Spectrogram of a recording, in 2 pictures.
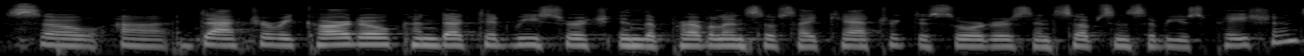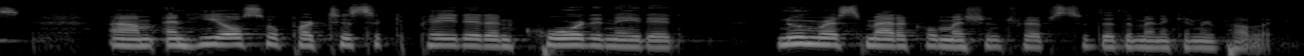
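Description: A woman's voice: medium pitch, fairly even intonation, normal speed, a little mellow. A woman with a mid-range voice addresses a public meeting as a residency program presenter. She introduces colleagues in a semi-formal spoken style. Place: public board meeting room.

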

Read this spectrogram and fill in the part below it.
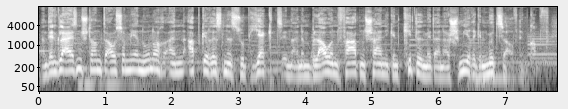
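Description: Casting: retired old military doctor male actor, mid-pitched, genteel storyteller for radio drama, faint music beneath. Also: close to an everyday voice. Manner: measured, genteel, reminiscing. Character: retired old army doctor, dutiful, reflective male narrator. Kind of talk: scripted first-person radio play narration in German.

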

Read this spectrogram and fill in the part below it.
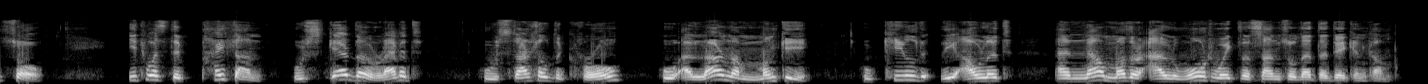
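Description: A commanding lion king passing judgment in an animal folktale, acted by a male storyteller. He declaims slowly and grandly, with sweeping pitch. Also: sing-song, dark tone, breathy edge, dry recording, lo-fi sound, exaggerated voice. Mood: proclaiming. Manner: declamatory, deliberate, building through lists.

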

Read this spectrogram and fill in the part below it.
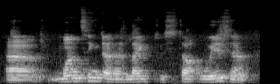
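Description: A middle-aged man giving a relaxed classroom lecture, hesitant with many fillers, recorded by a camera at a distance. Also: mid-range voice, measured pace, reverberant. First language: not Norwegian. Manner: hesitant, many "uh" fillers, gestures while talking. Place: classroom with projector screen. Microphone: far camera.

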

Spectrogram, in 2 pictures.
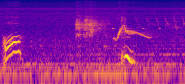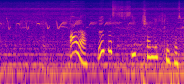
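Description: A woman's voice: sits high, huge pitch swings, drawn-out words, long pauses. A woman casually commenting on an online game she is playing, a bit sick and short of breath, rambling and correcting herself with jokes. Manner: rambling, self-correcting, joking. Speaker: gameplay streamer. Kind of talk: casual let's play commentary. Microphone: desk microphone in a new recording room. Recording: voice over loud game music.

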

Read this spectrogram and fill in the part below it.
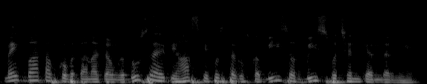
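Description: A man's voice: mid-range voice, animated, brisk, slight background noise. A man in his forties, a visiting preacher giving a sermon with prayer on a large conference stage into a handheld mic, fervent and emphatic, often calling out hallelujah. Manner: fervent, repeats hallelujah, loud emphatic bursts. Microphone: handheld microphone.

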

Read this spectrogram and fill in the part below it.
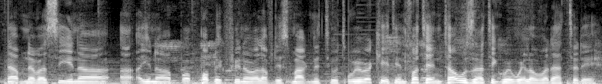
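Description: A man's voice: mid-range voice, steady tone, quick pace, warm tone, faint music behind. A man giving an unscripted interview as an event organiser.

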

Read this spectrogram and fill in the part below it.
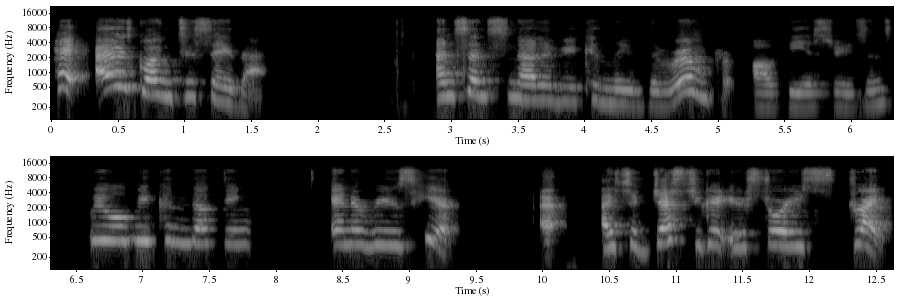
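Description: Young woman as a high-voiced bossy investigator. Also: animated, a little slow, fairly bright tone, heavily acted. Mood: officious. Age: young adult. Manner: officious, formal. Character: brisk, bossy investigator questioning suspects. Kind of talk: stage-style mystery radio play acting.

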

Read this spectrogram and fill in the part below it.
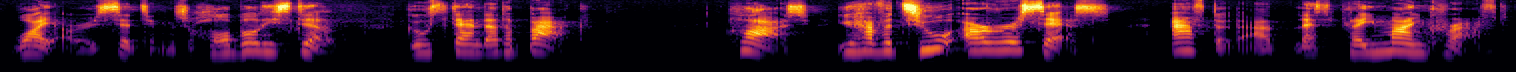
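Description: A woman's voice: medium pitch, very animated, moderate pace, fairly bright tone. A young performer voicing a strict, scolding male schoolteacher in a school radio drama. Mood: odd.

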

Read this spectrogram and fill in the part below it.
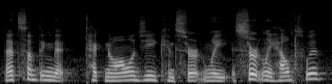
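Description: A woman's voice: medium pitch, fairly quick, a little mellow. Earnest middle-aged woman candidate. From Boston. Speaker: political candidate. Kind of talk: TV interview answers. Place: TV news studio. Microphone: lapel mic.

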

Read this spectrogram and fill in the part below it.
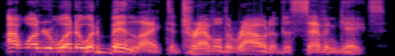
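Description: A man acts out a creepy janitor hosting an audio horror anthology. His voice is gravelly and forceful, swinging widely in pitch on the low side. He muses theatrically, with a wry, playful edge. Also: huge pitch swings, moderate pace, heavily acted. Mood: wry, eerie. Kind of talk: horror anthology host narration.

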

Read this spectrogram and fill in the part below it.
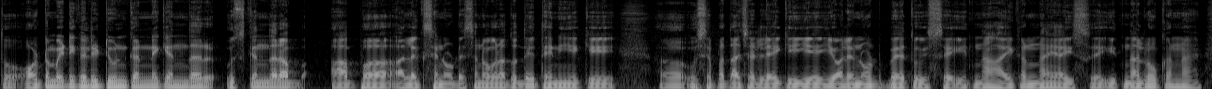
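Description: A man talks a learner through music software in an informal tutorial. His voice is smooth and clean with a soft, mellow tone. He explains step by step, in a close, dry recording. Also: medium pitch, level tone, normal speed, no echo. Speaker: music production tutorial host. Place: close, dry indoor voice-over.

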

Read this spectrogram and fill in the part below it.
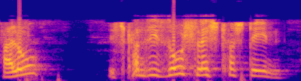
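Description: A man with a high voice speaks over a narrow, tinny line. He stays deadpan and plays confused, as someone does when stringing a caller along. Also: a little slow. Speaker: prank call recipient baiting telephone scammers. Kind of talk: prank phone call.

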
